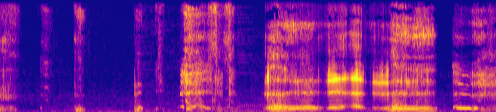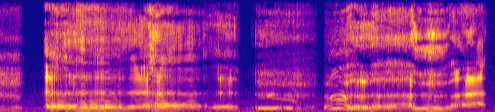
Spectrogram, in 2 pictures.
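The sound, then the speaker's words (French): A voice imitates a dinosaur crying and groaning: loud, wavering moans and sobbing wails rising and falling, with short breaks between drawn-out cries over several seconds. “Ça, les enfants, c'est un dinosaure qui pleure.”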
